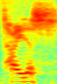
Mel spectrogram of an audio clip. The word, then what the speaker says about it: Tidus: This is Tidus, or some pronounce it Titus.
